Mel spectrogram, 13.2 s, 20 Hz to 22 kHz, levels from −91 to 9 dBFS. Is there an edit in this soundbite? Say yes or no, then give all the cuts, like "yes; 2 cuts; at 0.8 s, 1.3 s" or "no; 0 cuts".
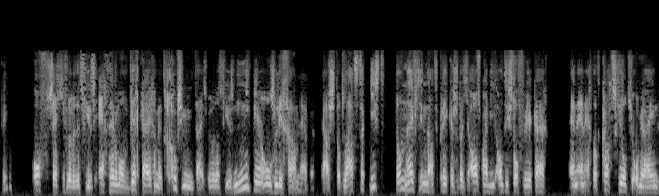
yes; 3 cuts; at 1.3 s, 6.3 s, 8.7 s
